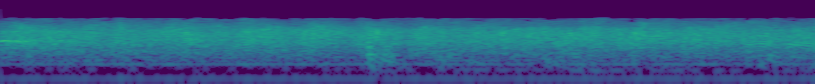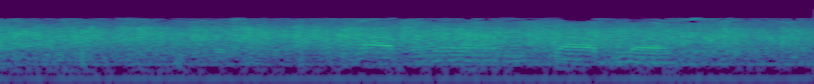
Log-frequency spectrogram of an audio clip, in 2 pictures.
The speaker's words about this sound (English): And I want you guys to welcome Pastor Alton Garrison to the City Church stage. Come on, let's give him a great big hand.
